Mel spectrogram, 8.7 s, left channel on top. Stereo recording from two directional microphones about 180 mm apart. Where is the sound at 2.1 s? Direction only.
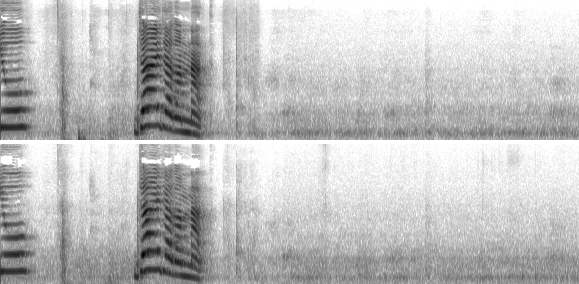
45° left (ahead or behind).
